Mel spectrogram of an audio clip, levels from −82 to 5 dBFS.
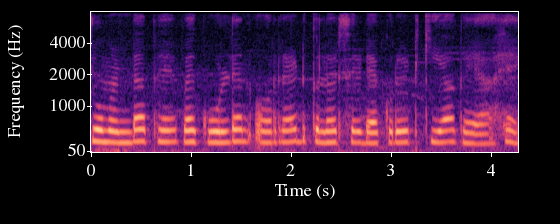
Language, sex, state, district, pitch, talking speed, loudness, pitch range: Hindi, female, Uttar Pradesh, Budaun, 240 Hz, 180 wpm, -15 LUFS, 230-245 Hz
